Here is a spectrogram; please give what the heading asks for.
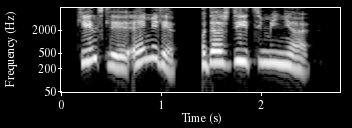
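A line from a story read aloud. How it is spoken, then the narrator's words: Shout. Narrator (Russian): крикнула Бекка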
